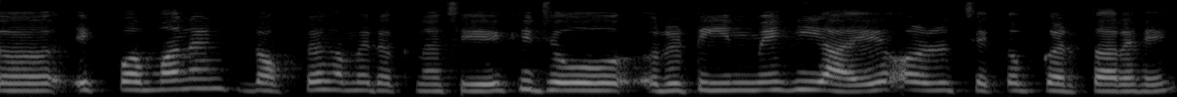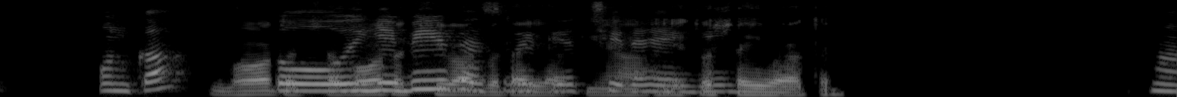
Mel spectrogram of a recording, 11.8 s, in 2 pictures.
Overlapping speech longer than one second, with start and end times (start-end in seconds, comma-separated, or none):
7.3-9.5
